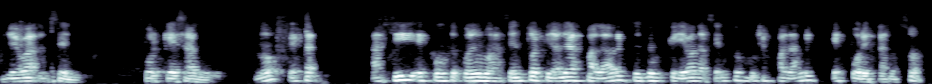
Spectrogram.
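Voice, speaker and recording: A man's voice: mid-range voice, a little fast, muffled recording. A man teaching a class, repeating students' answers and asking them questions in turn. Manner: patient, repeats answers back and asks questions.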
